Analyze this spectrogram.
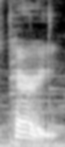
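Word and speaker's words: פרי: The word fruit in Hebrew is peri, and it is spelt with 3 characters from right to left.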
